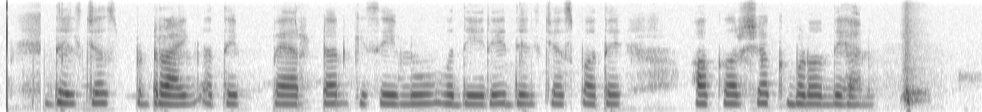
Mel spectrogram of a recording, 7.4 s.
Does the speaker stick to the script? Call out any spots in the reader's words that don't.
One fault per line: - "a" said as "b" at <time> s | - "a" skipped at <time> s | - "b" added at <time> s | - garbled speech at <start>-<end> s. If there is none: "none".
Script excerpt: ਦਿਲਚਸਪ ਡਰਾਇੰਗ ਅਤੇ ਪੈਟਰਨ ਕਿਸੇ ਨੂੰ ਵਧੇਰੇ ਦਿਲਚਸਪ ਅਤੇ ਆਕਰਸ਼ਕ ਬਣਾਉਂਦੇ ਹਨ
none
